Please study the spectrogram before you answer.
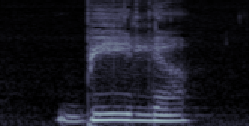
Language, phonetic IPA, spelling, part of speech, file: Ukrainian, [ˈbʲilʲɐ], біля, preposition, Uk-біля.ogg
- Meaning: next to; near (as a preposition)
